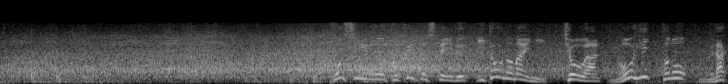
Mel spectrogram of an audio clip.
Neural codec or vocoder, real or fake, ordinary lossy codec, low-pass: none; real; none; 7.2 kHz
